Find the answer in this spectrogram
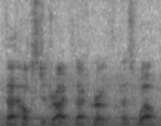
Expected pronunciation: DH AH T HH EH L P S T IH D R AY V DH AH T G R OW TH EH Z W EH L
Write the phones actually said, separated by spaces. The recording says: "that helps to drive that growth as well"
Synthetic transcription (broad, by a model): DH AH T HH EH L P S T IH D R AY V DH AH T G R OW TH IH Z W EH L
